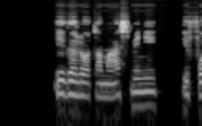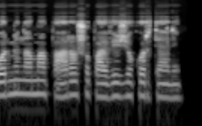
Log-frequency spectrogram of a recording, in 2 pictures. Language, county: Lithuanian, Kaunas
